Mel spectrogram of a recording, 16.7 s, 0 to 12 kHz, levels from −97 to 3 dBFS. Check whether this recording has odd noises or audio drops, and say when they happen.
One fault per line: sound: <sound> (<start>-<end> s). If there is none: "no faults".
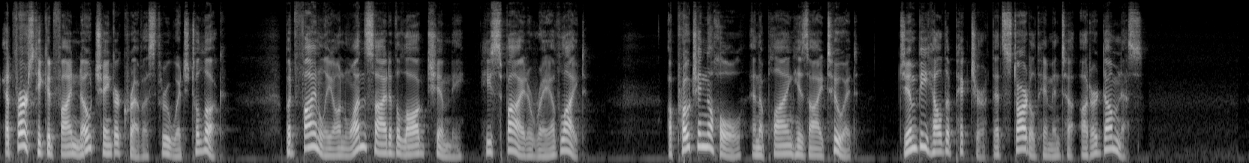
no faults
